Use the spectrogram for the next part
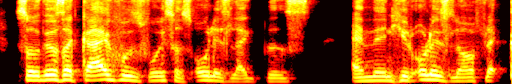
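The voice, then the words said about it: Rough, damaged-sounding voice. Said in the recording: “my voice is kind of fucked up today”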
